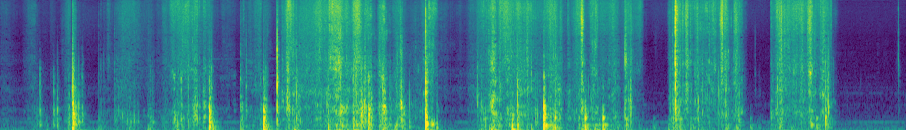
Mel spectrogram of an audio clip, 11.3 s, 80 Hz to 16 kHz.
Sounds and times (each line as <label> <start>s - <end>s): Cardboard Box Rustle 0.4s - 10.5s
Opening cardboard box 2.0s - 10.5s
